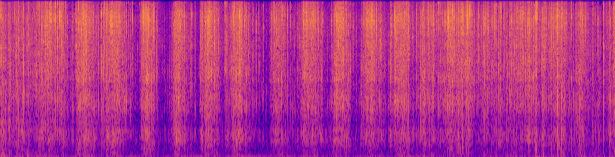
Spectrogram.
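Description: Fingertips with long nails press and crinkle a clear plastic zipper bag partly filled with small seeds, working the plastic near the seal. Bright, dry crinkling comes in quick, irregular bursts with little low end and almost no ringing between them.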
